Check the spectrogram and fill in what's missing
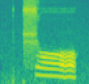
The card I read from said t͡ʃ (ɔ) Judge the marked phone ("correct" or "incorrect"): correct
